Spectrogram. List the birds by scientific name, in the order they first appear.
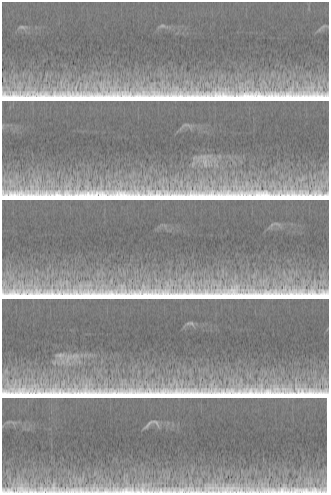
Sayornis phoebe, Melanerpes carolinus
